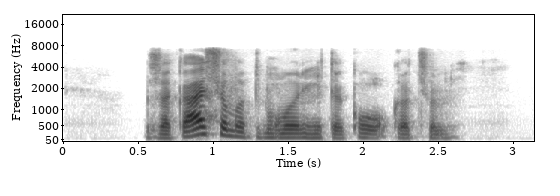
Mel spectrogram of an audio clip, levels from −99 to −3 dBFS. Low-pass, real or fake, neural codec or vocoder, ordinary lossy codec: 7.2 kHz; fake; autoencoder, 22.05 kHz, a latent of 192 numbers a frame, VITS, trained on one speaker; none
